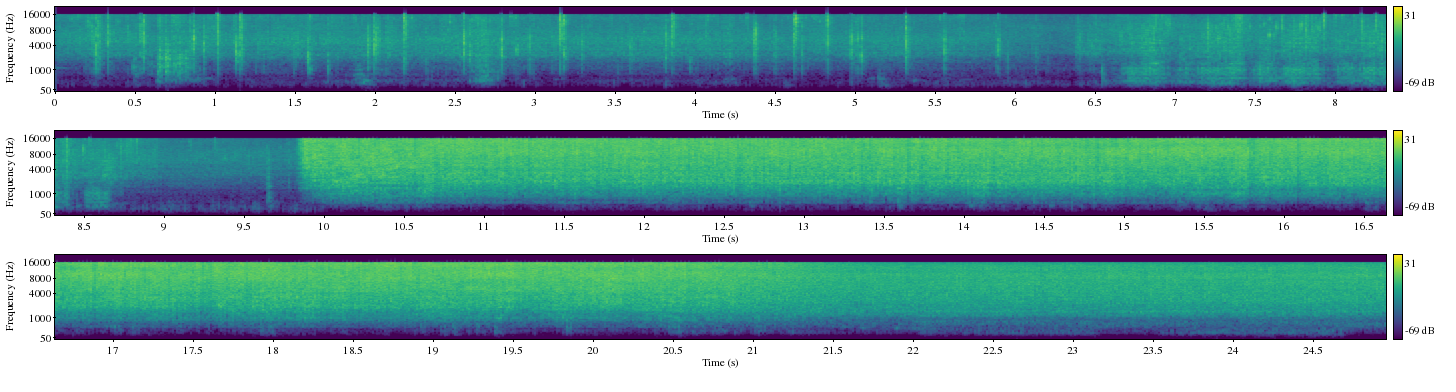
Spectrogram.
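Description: Light clatter of kitchen utensils, then about ten seconds in a loud, steady sizzle starts abruptly as food goes into hot oil in a pan, easing slightly a few seconds before the end.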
